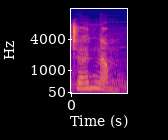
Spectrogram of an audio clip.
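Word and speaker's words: चिह्न: अर्थात चिन्ह में अर्ध हकार के बाद न इस अक्षर का संयोग होता है।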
